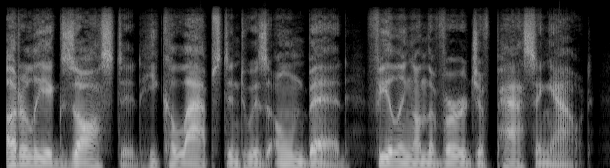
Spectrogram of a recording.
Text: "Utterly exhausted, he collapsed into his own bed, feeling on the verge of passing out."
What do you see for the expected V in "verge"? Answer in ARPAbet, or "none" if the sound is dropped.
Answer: V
